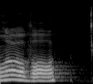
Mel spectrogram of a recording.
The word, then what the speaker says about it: Louisville: Not from Whitesburg, from Louisville.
